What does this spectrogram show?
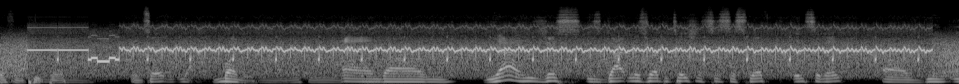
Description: SSTV (slow-scan television), Scottie S1, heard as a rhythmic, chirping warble, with radio static and speech in English.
